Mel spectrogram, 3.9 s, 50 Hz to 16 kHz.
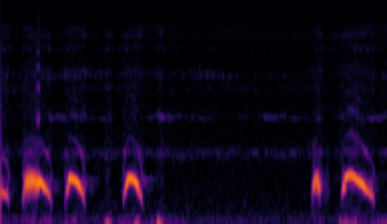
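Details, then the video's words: Spotted dove calling in the "kuk 3" style: hollow arched coos in quick groups, three notes then a pause, then a short note and a longer coo. "Suara Panggilan Tekukur Kuk 3"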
